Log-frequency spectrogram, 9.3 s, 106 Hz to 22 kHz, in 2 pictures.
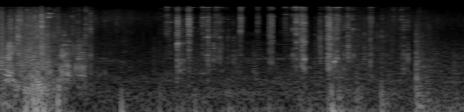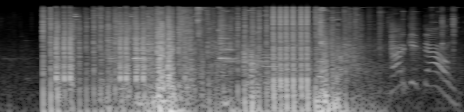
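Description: Gunshots from an OTS 9 build in Call of Duty on Rebirth Island. Scattered shots and keyboard-like clicks come first, then a loud sustained burst of rapid automatic fire in the second half, with a player talking.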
